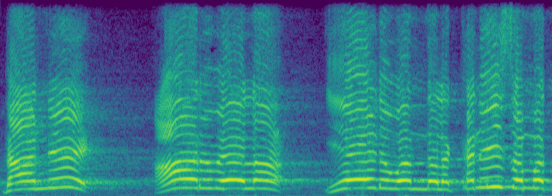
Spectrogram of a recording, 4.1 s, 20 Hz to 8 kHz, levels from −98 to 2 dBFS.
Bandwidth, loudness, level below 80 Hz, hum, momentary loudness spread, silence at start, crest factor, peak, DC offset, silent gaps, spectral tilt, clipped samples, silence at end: 8 kHz; -11 LUFS; -54 dBFS; none; 10 LU; 0 s; 10 dB; 0 dBFS; under 0.1%; none; -1.5 dB/octave; under 0.1%; 0 s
